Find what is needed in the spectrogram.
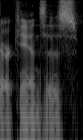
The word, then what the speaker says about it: Arkansas: Some people call it the Arkansas River and some call it the Arkansas. And interesting. You know what I thought when I read that? I didn't realize that that was actually a legit way to pronounce it.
